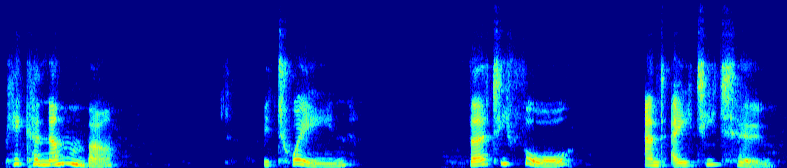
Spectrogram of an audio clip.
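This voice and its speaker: A woman's voice: a little high, big pitch swings, extremely slow, pauses often, fairly bright tone, husky, muffled recording. A woman hosting a casual live-stream interview with a crafter, playful and teasing.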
